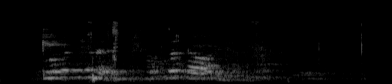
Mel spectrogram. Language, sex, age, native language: Icelandic, female, 10, Icelandic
